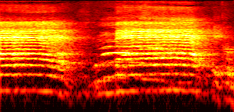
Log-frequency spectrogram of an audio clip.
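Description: A single voice imitates a goat's bleat in a wavering, nasal 'mééé' that rises, dips briefly and swells again over about three seconds, close and clear with no other sound, as in a French animal-sounds nursery rhyme.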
